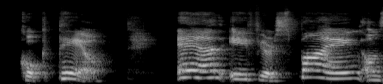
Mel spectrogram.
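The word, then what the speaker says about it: коктейл: we order a cocktail cocktail it's almost the same but just a little different pronunciation in Bulgarian cocktail and if you're spying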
